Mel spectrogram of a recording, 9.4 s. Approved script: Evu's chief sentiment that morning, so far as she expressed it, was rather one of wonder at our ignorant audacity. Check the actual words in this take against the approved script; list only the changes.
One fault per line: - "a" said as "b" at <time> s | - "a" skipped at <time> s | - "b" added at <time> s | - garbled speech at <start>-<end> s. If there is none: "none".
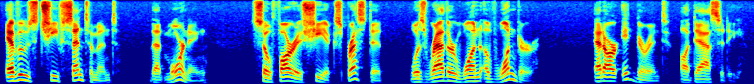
none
